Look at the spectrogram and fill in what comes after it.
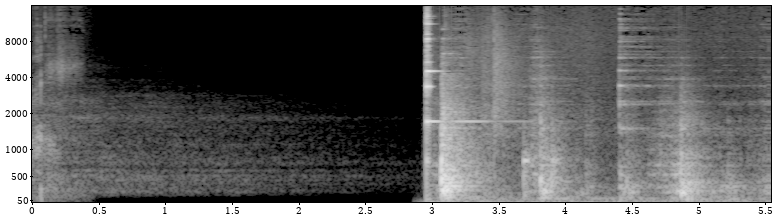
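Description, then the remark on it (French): After a stretch of silence, dishes and cutlery start clinking and clattering at the supper table, with bright ringing taps and scraping that carry on busily to the end. “À l'heure du souper, mon père s'est assis à la table avec nous.”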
